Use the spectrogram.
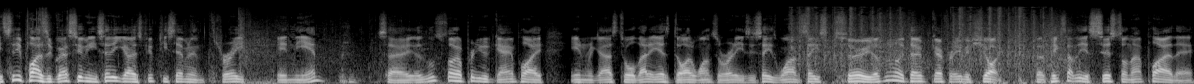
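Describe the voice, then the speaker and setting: Speaking at a very fast pace, a man with an Australian accent uses a medium pitch with ordinary pitch variation. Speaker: radiographer. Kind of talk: gameplay commentary. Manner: casual, chatty.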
